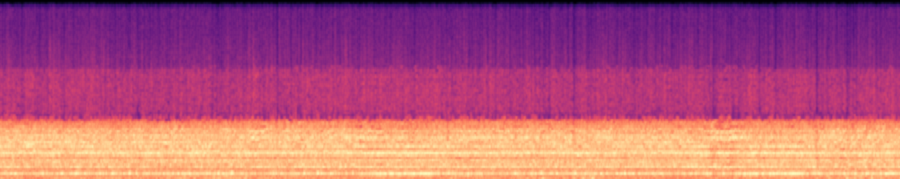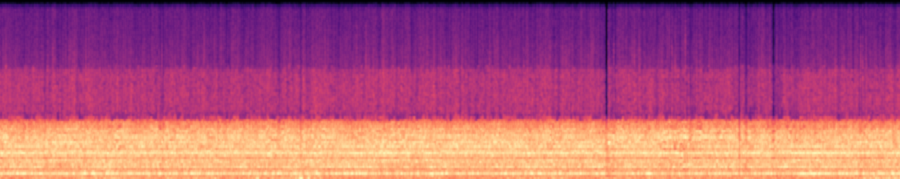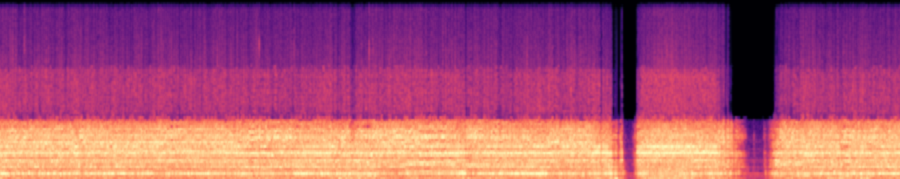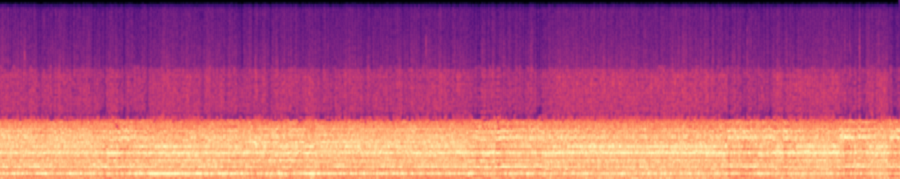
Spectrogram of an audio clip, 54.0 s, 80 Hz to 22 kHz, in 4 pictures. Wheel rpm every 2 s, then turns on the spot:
230, 230, 230, 230, 230, 230, 230, 230, 240, 230, 230, 230, 230, 240, 230, 220, 230, 250, 130, 110, 230, 230, 230, 230, 220, 210, 220.
none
